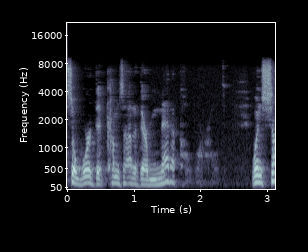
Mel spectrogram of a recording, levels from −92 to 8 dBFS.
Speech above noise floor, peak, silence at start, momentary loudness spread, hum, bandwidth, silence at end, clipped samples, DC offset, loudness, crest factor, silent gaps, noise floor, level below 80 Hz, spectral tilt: 34 dB; -4 dBFS; 0 s; 12 LU; none; 9.2 kHz; 0 s; under 0.1%; under 0.1%; -22 LUFS; 20 dB; none; -54 dBFS; -70 dBFS; -4 dB/octave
